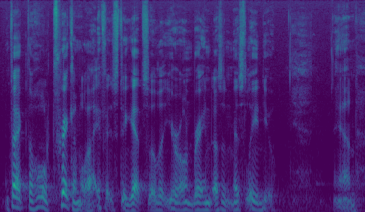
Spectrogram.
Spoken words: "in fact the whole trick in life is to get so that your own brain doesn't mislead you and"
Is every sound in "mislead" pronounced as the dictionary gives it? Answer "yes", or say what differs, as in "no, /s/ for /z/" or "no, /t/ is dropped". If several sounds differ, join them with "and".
yes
